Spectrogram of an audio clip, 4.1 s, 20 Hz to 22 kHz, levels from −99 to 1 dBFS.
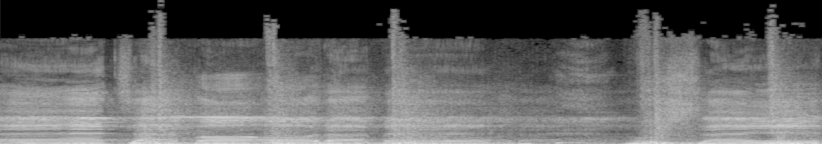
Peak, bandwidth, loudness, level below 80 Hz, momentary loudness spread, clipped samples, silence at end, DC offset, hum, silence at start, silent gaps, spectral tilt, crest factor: -2 dBFS; over 20 kHz; -18 LUFS; -32 dBFS; 9 LU; under 0.1%; 0 s; under 0.1%; none; 0 s; none; -4 dB/octave; 16 dB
